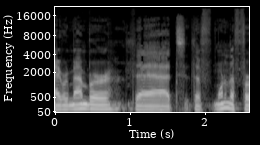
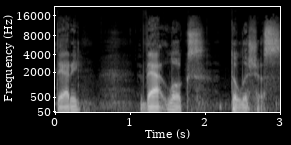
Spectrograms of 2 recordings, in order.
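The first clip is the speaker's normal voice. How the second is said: imitated very serious, grave voice; 3 semitones lower than usual. Retelling a five-year-old daughter's comment on a commercial: imitating a very serious voice. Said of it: "in probably the most serious voice".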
